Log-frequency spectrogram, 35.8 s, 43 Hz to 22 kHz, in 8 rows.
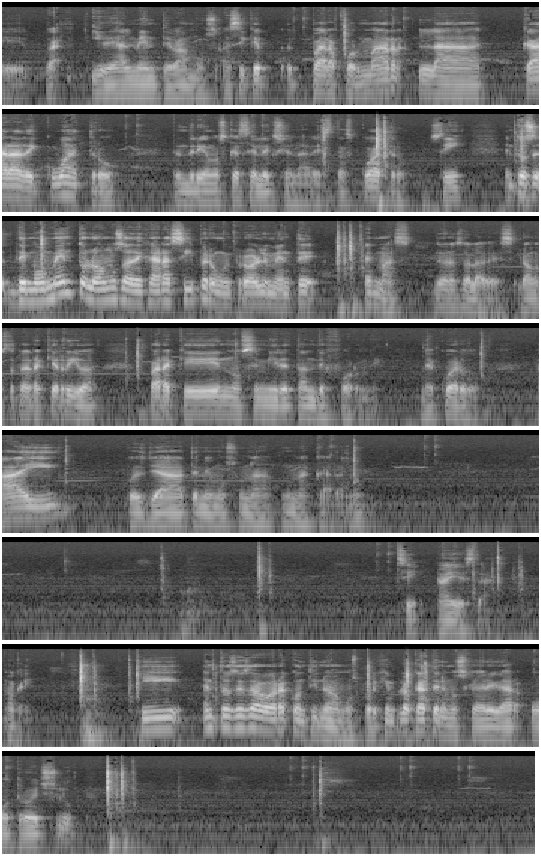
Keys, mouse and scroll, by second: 2.5 click, 3.2 shift+click, 5.6-6.8 shift+drag, 7.6 shift+f, 8.4 middle click, 8.4 scroll down 2, 8.9 shift+click, 10.8 click, 11.7 g, 13.8 click, 14.9 shift+middle click, 17.0-17.4 scroll up 1, 17.5-18.9 shift+middle drag, 19.2-20.5 scroll down 1, 20.5 shift+click, 21.5-23.7 shift+drag, 24.5 3, 25.5 click, 27.5 1, 28.1 shift+middle click, 30.2 ctrl+r, 30.6 ctrl+click, 31.3 click, 32.2 g, 33.7 shift+click, 34.7 shift+click.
